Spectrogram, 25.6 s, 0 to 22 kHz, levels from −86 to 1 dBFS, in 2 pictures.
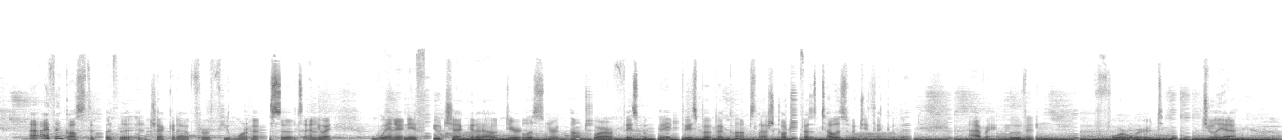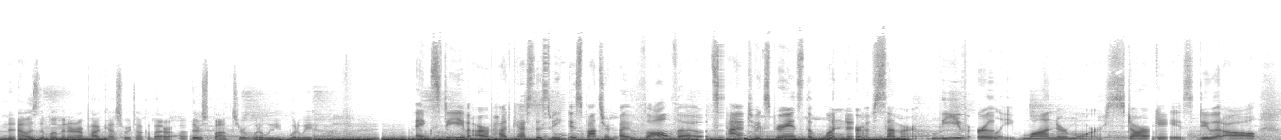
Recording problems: wind noise on the microphone; heavy; from 4.5 to 14 s and from 15 to 22 s; 7 dB below the speech
background chatter; noticeable; throughout; 2 voices, 15 dB below the speech
choppy; very; 13% of the speech affected

